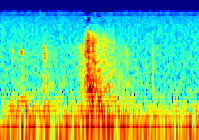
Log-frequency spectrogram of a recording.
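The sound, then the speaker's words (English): A heavy cell door is opened with a single short metallic clank and scrape, fairly quiet and heard alone against a faint background hum. “I'll open the door.”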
